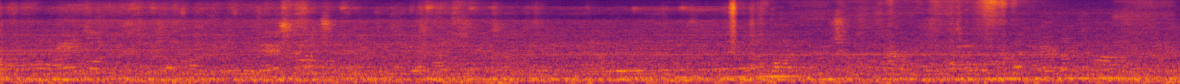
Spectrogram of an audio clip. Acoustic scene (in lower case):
subway train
